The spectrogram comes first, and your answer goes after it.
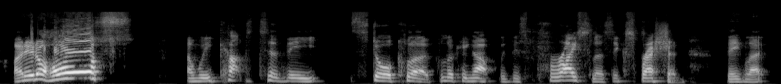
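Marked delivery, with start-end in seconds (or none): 0.1-1.3 huge, very loud, very high, booming, drawn-out bellow. Describing the film moment when Thor walks into a pet shop: Thor's bellow. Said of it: "a pet shop and bellows".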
